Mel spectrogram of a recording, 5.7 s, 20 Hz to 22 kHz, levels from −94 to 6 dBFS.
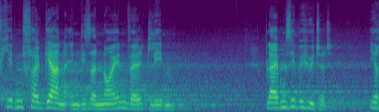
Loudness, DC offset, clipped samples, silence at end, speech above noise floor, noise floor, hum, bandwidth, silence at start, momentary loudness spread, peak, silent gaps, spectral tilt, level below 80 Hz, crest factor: -23 LUFS; under 0.1%; under 0.1%; 0 s; 26 dB; -49 dBFS; none; 18.5 kHz; 0 s; 20 LU; -2 dBFS; none; -4.5 dB/octave; -66 dBFS; 22 dB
